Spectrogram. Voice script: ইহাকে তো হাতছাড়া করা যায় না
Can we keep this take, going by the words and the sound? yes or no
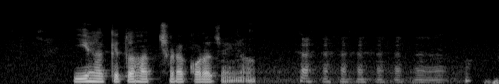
no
